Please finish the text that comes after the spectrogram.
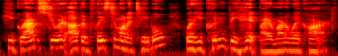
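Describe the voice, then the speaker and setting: A woman's voice: lowish voice, normal speed. A woman reading a storybook aloud to children in a teacherly manner, prompting her listeners. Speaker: storybook reader. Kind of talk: read-aloud narration for children.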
